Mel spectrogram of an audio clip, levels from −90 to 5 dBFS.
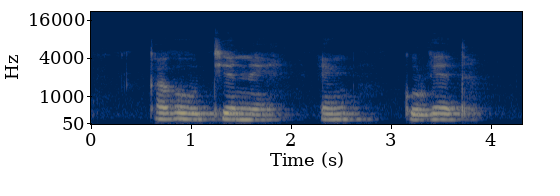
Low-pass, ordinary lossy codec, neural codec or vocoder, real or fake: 19.8 kHz; Opus, 64 kbps; vocoder, 48 kHz, 128 mel bands, Vocos; fake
